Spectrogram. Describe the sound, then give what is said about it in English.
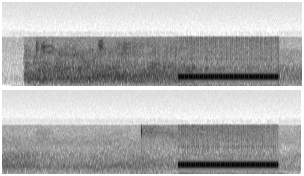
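A telephone call being placed over a phone line: brief dial-line noise, then two loud, steady two-second ringing tones separated by a few seconds of quiet line hiss. “Let's go ahead and hit her on the hip.”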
